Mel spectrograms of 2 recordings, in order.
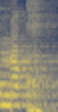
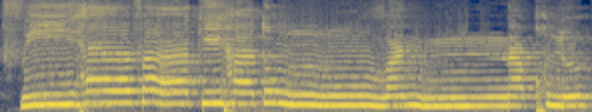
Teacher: خو جو ہے حروف مستعلیہ یعنی ہر حال میں موٹا پڑھا جانے والا حروف ہے، اور خو جو ہے حروف حلقی میں بھی آتا ہے، یعنی گلے کے اوپر والے حصے سے اس کی ادائیگی ہوتی ہے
